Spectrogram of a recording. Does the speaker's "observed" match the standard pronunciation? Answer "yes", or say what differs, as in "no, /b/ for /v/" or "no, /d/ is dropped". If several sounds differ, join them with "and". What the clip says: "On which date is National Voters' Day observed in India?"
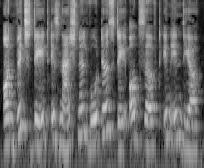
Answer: yes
